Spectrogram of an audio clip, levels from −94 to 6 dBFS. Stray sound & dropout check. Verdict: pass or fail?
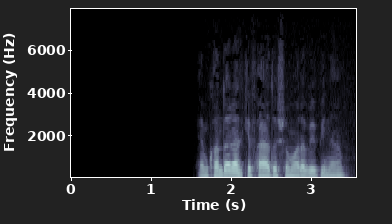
pass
